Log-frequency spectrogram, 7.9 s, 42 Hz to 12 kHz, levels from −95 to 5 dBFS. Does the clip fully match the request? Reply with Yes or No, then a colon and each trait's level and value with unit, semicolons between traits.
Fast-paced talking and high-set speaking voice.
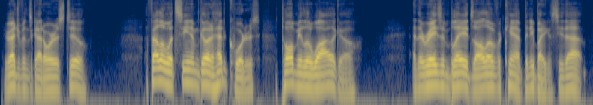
No: fast, 220 wpm; low, 110 Hz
